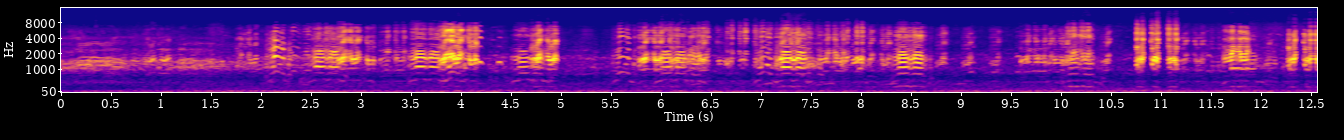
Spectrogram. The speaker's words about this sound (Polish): Posłuchajmy gęsi zbożowej.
